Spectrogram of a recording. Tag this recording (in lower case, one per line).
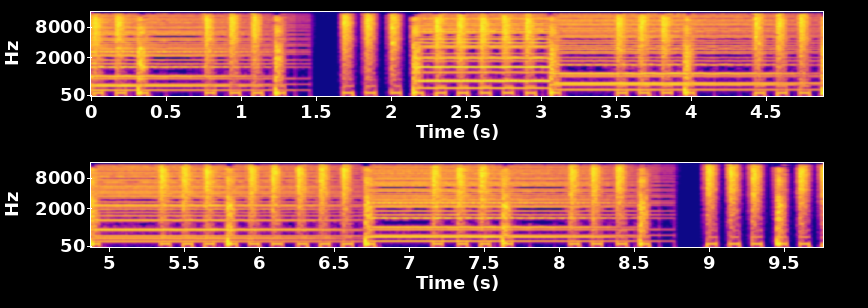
music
